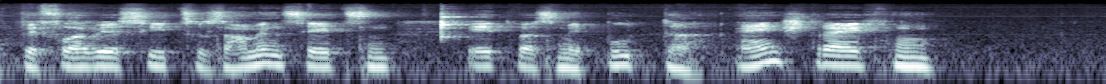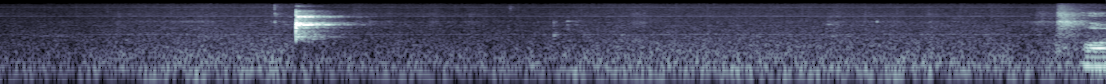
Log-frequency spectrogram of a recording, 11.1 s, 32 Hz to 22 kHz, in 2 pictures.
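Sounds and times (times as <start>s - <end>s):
kitchenware clink: 2.2s - 2.5s, 7.0s - 7.4s.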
